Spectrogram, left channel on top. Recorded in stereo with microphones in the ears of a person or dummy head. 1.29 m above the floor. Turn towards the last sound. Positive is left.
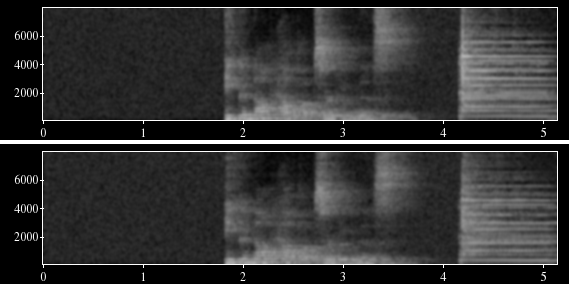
turn(degrees=35)  # may be behind; listen again after turning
